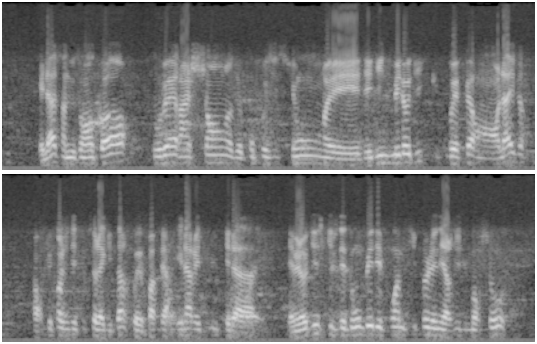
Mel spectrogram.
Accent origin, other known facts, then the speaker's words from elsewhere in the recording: Montceau-les-Mines, Bourgogne-Franche-Comté, France; Alors, on vient de Montceau-les-Mines, justement. Donc, c'est dans le centre de la France, c'est entre Lyon et Dijon. Voilà, centre-est.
